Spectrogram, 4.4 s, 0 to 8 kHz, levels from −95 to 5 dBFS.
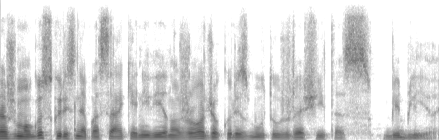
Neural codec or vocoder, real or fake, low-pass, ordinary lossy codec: codec, 16 kHz, 16 kbps, FreqCodec, larger model; fake; 7.2 kHz; Opus, 24 kbps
